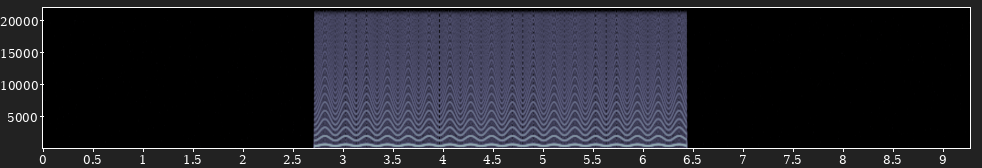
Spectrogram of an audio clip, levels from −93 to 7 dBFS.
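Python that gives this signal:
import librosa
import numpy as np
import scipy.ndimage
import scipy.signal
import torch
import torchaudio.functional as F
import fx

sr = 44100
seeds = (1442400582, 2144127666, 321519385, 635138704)

y = fx.siren(sr, length_s=3.72, kind='wail', low_hz=415.0, high_hz=659.0, per_s=4.8, wave='square', level_db=-29.0)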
